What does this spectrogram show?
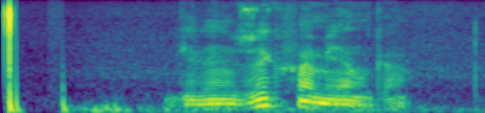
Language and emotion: Russian, neutral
